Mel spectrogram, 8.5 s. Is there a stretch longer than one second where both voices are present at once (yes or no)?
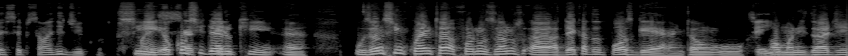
yes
